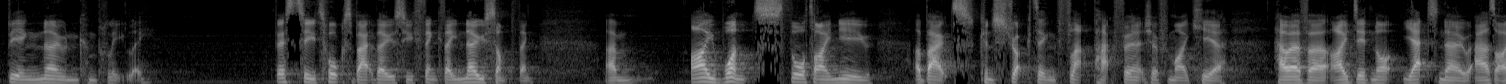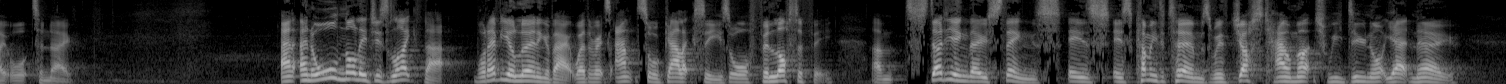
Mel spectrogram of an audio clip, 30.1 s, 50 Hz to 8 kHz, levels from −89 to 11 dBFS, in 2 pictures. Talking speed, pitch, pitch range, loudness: 145 wpm, 135 Hz, 115-160 Hz, -28 LUFS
